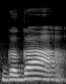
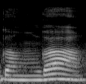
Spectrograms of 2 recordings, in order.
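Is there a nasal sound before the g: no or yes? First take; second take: no; yes. First: It is said with no nasal sound. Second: It is said with a nasal sound.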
